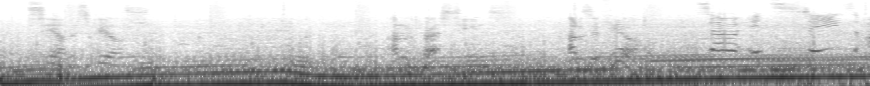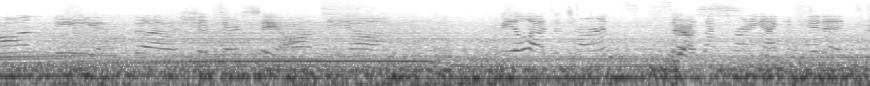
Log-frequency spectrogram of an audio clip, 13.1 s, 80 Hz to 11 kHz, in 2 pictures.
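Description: Audi R8 Spyder's naturally aspirated V10 under acceleration. The revs climb, drop at an upshift about two seconds in, then rise slowly again through the next gear. Wind rushes through the open-top cabin.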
